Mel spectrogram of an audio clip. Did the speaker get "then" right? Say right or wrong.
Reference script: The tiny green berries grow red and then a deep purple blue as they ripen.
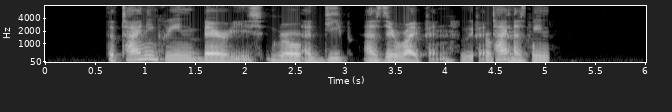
wrong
